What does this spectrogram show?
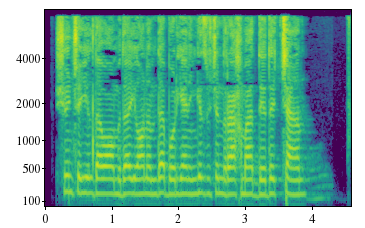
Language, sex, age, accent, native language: Uzbek, male, 18-24, Farg'ona, Uzbek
